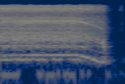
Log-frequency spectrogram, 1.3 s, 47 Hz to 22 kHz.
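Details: Bosch 18V cordless 1/2-inch drill after gearbox replacement for failed gear-head bearings, running in high gear: smooth, steady high-pitched motor whine with no grinding or clicking, then a clean spin-down; repaired drill runs healthy.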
